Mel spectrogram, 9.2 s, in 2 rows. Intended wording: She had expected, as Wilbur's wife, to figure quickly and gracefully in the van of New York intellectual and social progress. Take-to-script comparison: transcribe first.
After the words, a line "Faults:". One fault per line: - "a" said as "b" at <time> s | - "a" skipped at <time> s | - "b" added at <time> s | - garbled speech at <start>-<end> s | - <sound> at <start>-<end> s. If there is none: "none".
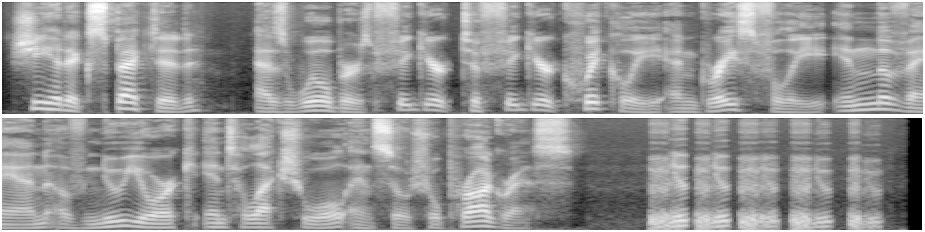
She had expected, as Wilbur's figure, to figure quickly and gracefully in the van of New York intellectual and social progress.
Faults:
- "wife" said as "figure" at 1.8 s
- laugh at 7.8-9.0 s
